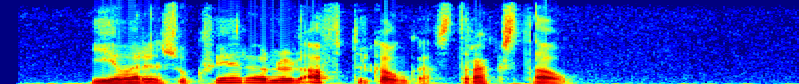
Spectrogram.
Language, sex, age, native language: Icelandic, male, 20-29, Icelandic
